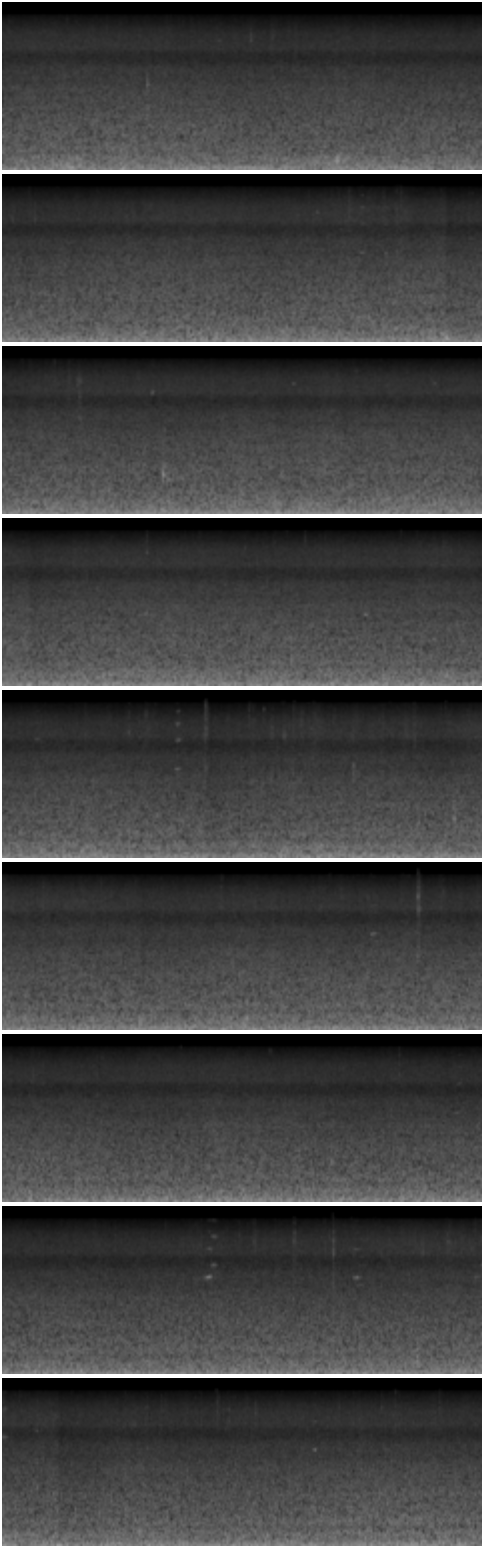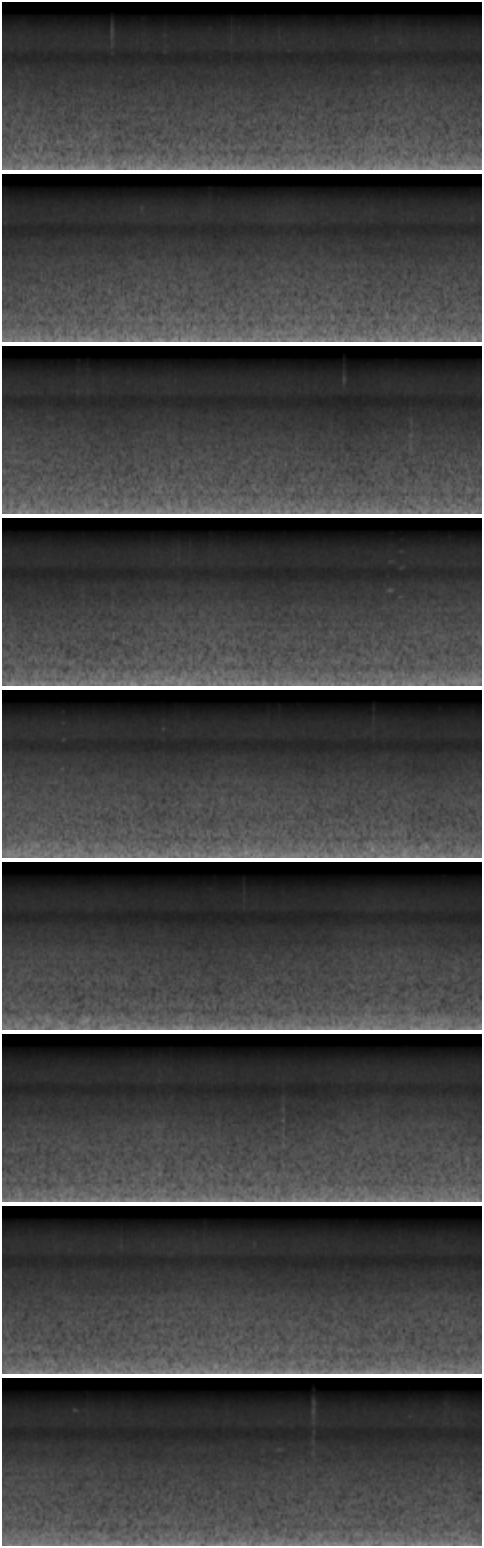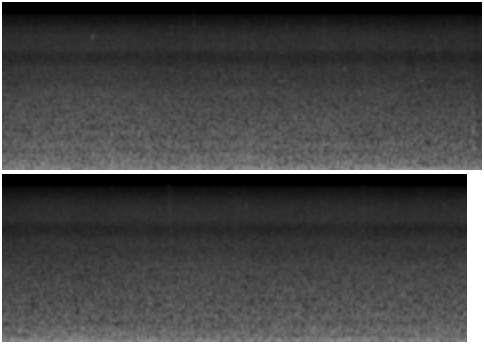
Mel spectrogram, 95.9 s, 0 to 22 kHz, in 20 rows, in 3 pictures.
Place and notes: Hunsballevej, Struer, Danmark - Struer Beach heavy wind, distant sea.
Struer_Beach heavy wind, distant sea. Recorded with Rode NT-SF1 Ambisonic Microphone. Øivind Weingaarde.
30 September 2022, ~17:00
